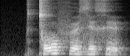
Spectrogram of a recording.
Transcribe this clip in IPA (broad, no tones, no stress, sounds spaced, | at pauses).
ǀ o f ø z ɪ x ɪ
